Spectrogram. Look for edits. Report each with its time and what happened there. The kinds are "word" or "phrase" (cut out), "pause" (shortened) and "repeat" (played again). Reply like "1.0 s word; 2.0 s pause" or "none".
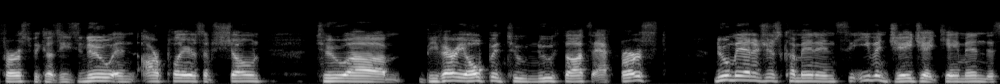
none

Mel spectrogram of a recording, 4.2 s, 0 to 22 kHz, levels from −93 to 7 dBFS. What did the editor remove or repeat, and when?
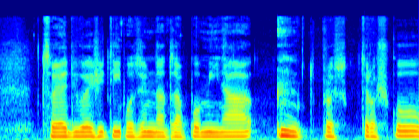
1.2 s word; 1.7 s word

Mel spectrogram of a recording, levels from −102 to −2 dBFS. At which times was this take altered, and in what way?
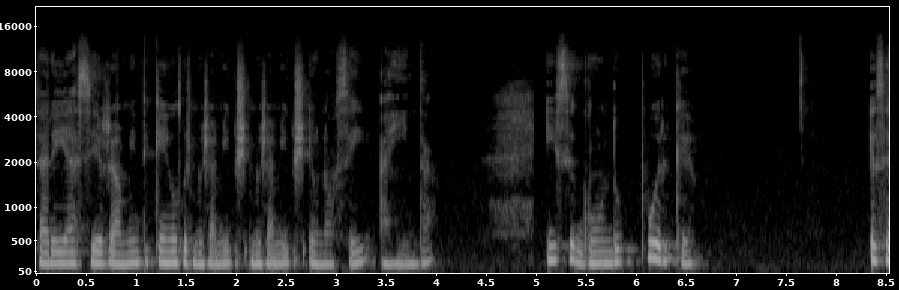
1.4 s word; 2.1 s repeat; 5.0 s pause

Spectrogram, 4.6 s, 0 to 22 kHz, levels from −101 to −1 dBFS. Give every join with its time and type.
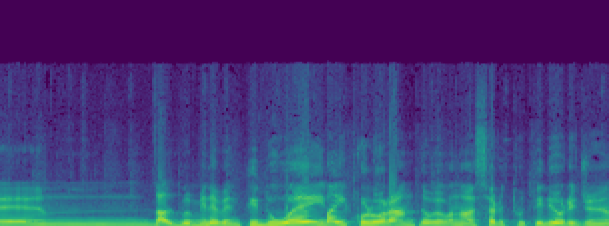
2.4 s word; 3.1 s word

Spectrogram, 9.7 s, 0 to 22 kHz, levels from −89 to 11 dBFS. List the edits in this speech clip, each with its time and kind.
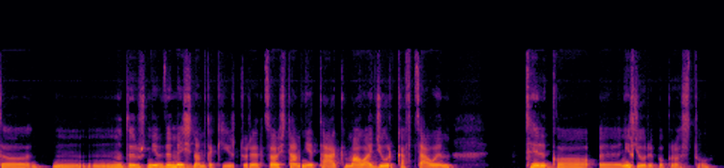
3.1 s word; 4.0 s word; 8.4 s phrase

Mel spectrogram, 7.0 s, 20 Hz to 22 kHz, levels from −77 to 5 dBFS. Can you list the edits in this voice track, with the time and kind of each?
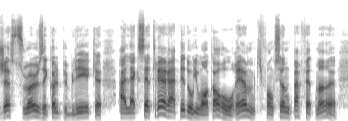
3.9 s phrase

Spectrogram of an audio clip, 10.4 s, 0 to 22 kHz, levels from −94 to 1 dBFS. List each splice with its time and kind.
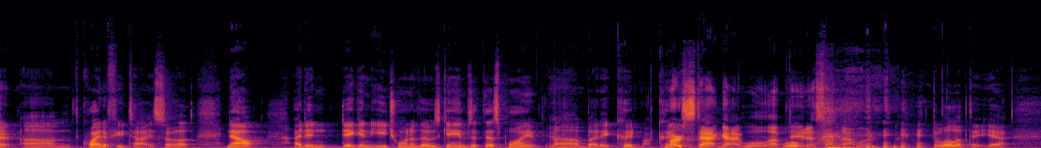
7.4 s word

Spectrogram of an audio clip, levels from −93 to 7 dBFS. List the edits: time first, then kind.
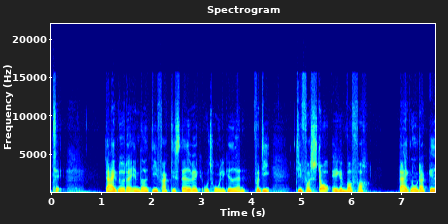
none

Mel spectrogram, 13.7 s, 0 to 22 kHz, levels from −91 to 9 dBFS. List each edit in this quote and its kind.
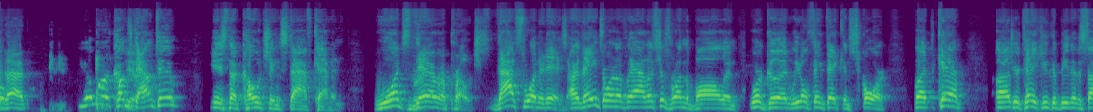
7.5 s word; 9.3 s pause; 12.6 s phrase

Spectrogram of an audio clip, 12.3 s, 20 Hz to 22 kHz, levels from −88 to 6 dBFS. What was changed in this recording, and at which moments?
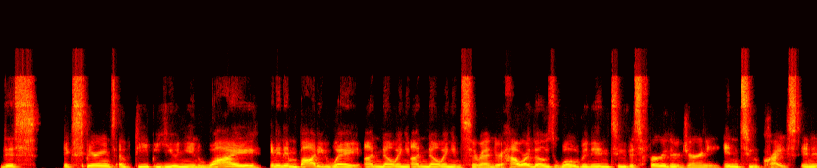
4.0 s pause; 6.1 s repeat

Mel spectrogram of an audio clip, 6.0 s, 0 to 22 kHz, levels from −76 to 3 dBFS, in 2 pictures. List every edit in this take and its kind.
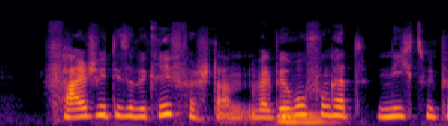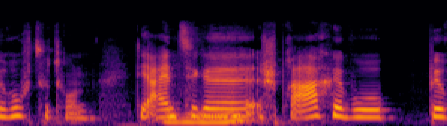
none

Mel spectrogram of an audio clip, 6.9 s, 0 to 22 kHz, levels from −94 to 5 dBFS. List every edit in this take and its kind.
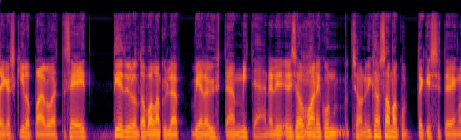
2.4 s word; 5.2 s word

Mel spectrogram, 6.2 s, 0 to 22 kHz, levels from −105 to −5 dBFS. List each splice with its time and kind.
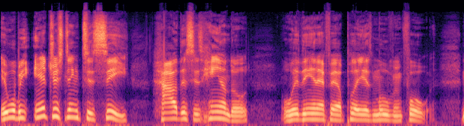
none

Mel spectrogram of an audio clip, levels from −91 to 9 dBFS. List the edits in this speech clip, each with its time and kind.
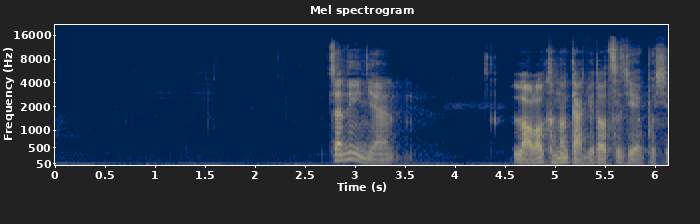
4.5 s pause

